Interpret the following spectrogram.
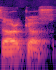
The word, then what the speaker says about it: Cirkus: And circus is sirus. It's the same as in English.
